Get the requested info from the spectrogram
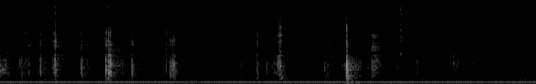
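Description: Scissors snipping into black photo card: a run of short, irregular snips, the loudest about three and a half seconds in.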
